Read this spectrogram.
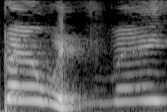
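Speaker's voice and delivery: high-pitched, squeaky, mock apologetic voice. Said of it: "I assumed you were talking to your cock".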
